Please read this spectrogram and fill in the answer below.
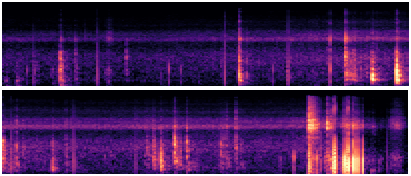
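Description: Scattered small clicks and knocks, with a short burst of louder knocks about five and a half seconds in, over a faint steady high-pitched tone.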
